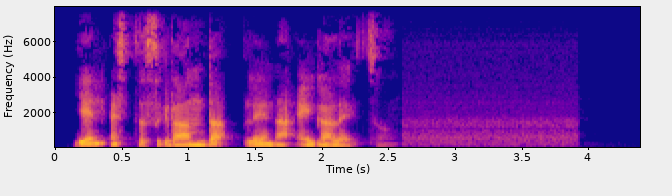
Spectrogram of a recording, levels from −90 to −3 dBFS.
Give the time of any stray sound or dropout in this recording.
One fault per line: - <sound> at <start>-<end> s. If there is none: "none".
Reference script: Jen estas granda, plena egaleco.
none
